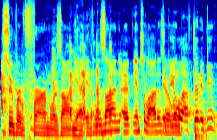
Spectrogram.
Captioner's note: laugh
